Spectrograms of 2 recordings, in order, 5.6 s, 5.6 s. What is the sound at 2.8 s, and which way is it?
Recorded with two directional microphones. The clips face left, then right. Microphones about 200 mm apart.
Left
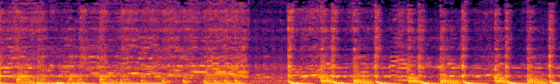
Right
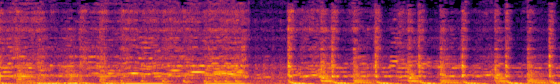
Music, 50° left (ahead or behind).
